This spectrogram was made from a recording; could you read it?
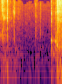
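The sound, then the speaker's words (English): Crisp crunching of a Dorito tortilla chip being bitten and chewed: a few sharp, crackly bursts, a brief quieter lull, then a louder flurry of crunches. No talking. “This is another Dorito. This is another triangle.”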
